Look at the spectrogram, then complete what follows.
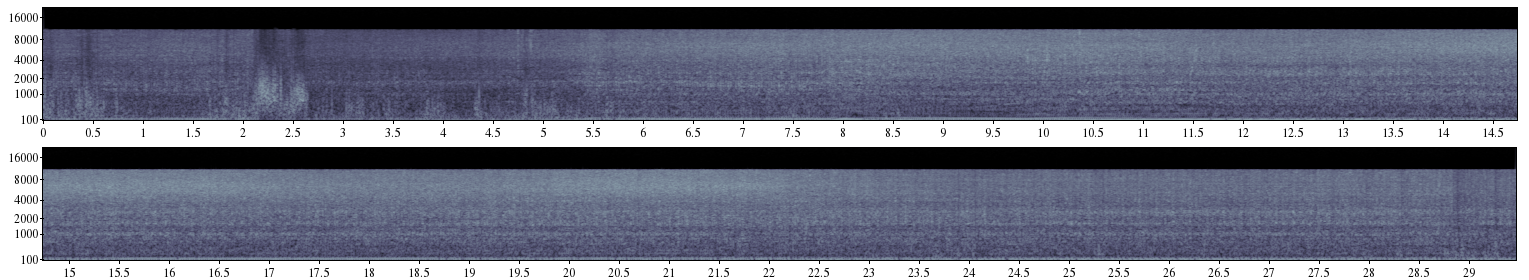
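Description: Engine of a vehicle driving along a dirt track, running steadily with a low drone; its pitch shifts about a third of the way through. Wind gusts over the microphone near the start.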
